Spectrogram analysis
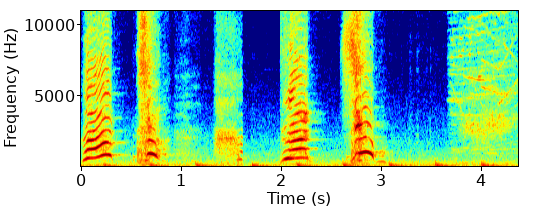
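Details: Acted cartoon sneezes from the animated pony Coco Pommel, sick with a terrible cold. A voice actor performs several rising gasps, each ending in a sharp, misty spray sneeze.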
